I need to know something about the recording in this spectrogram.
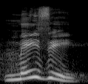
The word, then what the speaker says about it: Mazie: pronounce my last name and then he basically butchered my first name. It's Maisie.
